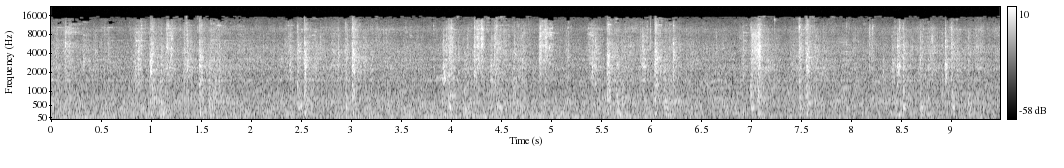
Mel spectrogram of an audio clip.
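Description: Passenger train coaches rolling past, their wheels clacking over rail joints in a steady clickety-clack, the clacks coming in pairs about every second and a half over a continuous rumble.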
